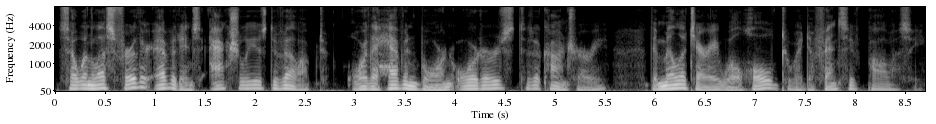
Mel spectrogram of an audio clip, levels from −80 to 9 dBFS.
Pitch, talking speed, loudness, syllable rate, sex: 100 Hz, 160 wpm, -17 LUFS, 5.7 syllables/s, male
